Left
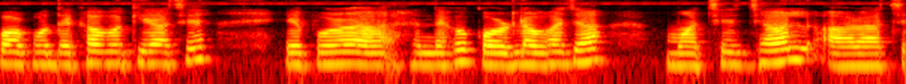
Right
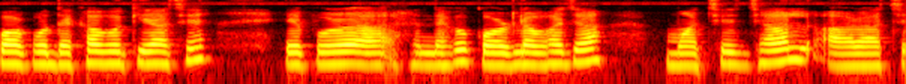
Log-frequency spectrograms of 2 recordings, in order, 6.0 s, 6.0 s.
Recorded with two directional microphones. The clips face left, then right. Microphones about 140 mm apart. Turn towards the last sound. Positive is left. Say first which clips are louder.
# right 4 dB
turn(degrees=-20)  # may be behind; listen again after turning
